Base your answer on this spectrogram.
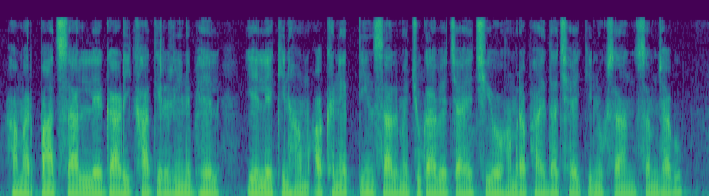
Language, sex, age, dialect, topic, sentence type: Maithili, male, 18-24, Bajjika, banking, question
